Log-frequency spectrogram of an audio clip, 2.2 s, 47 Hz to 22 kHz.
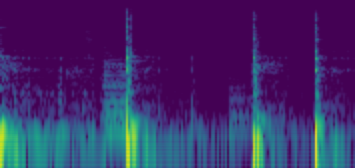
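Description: Acoustic guitar playing the song's intro: sharp, percussive strums about every 0.8 s, each chord ringing briefly. The first strum, at the very start, is the loudest.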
